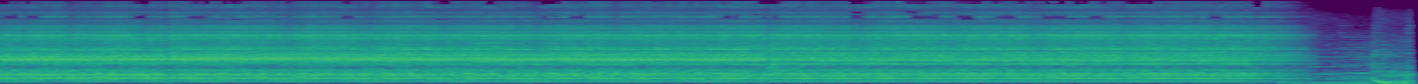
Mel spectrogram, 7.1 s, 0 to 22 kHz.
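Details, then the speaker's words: Elmaslar Lifetime SA03PT portable suction machine running after being switched on; quiet operation under 50 dB, suction adjustable up to 640 mmHg, flow up to 30 L/min. "กดSwitchonOffเพื่อเปิดการใช้งานเครื่องเครื่องทำงานเบาเสียงรบกวนน้อยไม่เกิน50เดซิเบล"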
